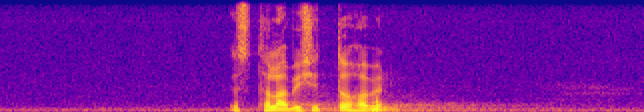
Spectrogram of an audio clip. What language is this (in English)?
Bangla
